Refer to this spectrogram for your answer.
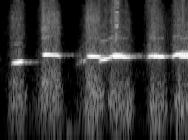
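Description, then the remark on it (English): Someone whistles the tune "A-Hunting We Will Go", a short, bouncy melody: a string of clear notes in a steady rhythm with brief gaps, fairly loud, with no talking. “Isn't that what, what's his name on The Wire used to whistle them?”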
